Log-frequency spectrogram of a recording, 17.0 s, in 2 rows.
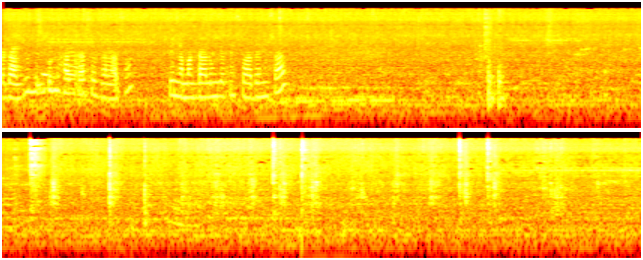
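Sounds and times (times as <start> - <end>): paste sizzling in oil: 0.0 - 5.6, 8.7 - 17.0
metal spoon stirring and scraping: 8.9 - 17.0.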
